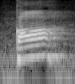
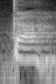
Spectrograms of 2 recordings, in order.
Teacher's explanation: قاف اور کاف میں دیکھیں دونوں کا تلفظ ایک ہی ہے، فقط یہ ہے کہ جو زبان کی جڑ ہے، زبان کی جڑ سے قاف نکلتا ہے، اور زبان کی جڑ اگر نرم والی جگہ، اوپر والی نرم والی جگہ سے جب ٹچ ہوتی ہیں تو قاف نکلتا ہے، سخت والی جگہ سے ٹچ ہوتی ہیں زبان کی جڑ تو کاف نکلتا ہے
